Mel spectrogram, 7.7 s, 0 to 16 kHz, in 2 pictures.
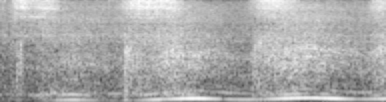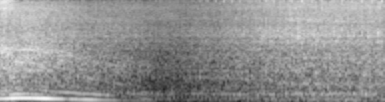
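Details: Toyota Avanza 1.5 G that had a crank-no-start fault with codes P1604 startability malfunction and U0167: three clean throttle blips rise and fall smoothly, then a quiet, even idle with no stumble; normal revving.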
